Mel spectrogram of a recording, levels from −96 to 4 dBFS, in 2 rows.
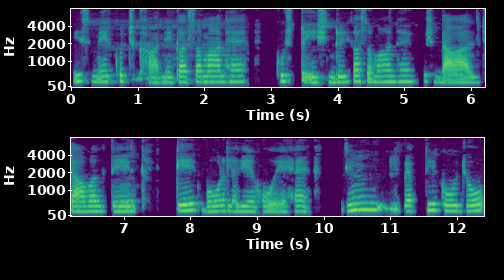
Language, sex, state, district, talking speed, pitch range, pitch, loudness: Hindi, female, Uttar Pradesh, Muzaffarnagar, 125 wpm, 195-230 Hz, 210 Hz, -22 LUFS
